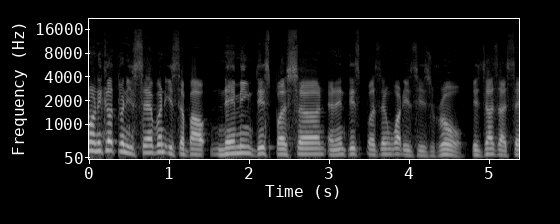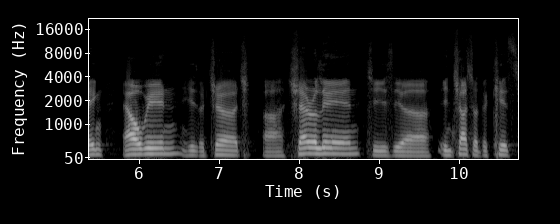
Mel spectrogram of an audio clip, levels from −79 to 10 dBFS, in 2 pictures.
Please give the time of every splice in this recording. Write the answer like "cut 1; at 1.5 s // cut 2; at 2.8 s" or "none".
cut 1; at 3.2 s // cut 2; at 4.7 s // cut 3; at 6.7 s // cut 4; at 7.4 s // cut 5; at 8.8 s // cut 6; at 9.7 s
